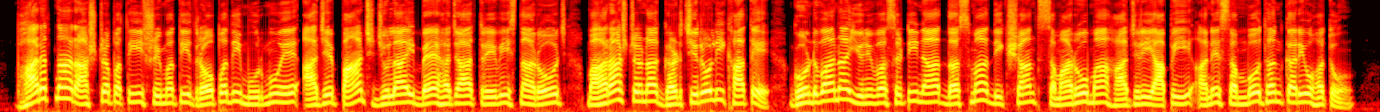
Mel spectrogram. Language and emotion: Gujarati, neutral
